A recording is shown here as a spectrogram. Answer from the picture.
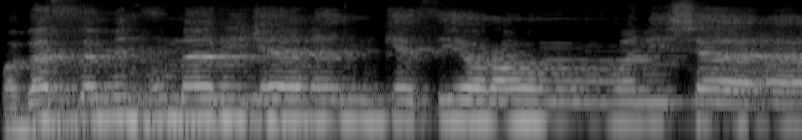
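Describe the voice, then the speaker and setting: A man's high-pitched, flat monotone voice, with audible room echo. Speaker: imam. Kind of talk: sermon. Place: church.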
